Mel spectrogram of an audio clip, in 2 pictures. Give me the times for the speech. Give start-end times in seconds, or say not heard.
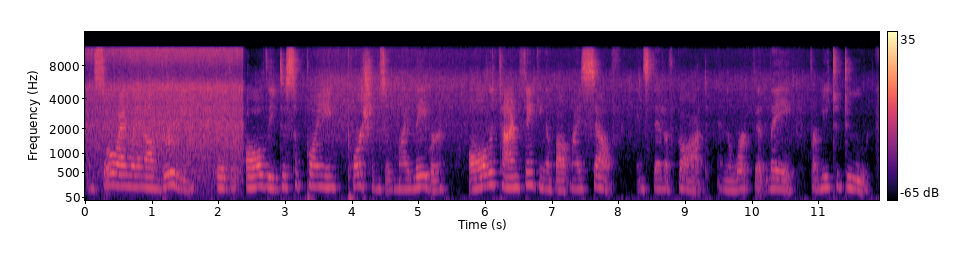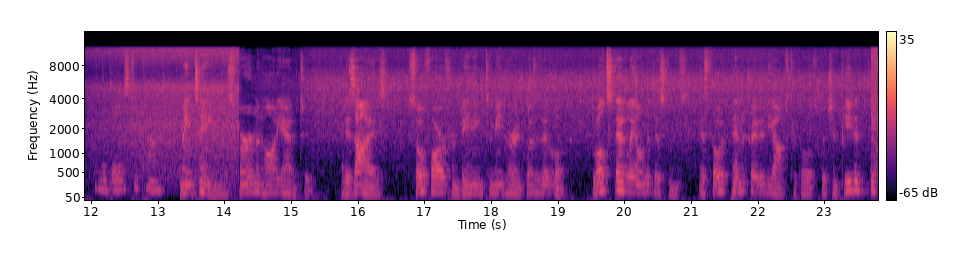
0.0-23.7.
